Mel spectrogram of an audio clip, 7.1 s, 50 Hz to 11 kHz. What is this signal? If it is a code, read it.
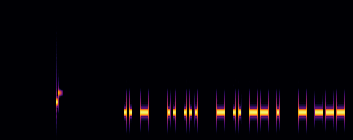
Morse code, heard as a keyed tone, about 22 wpm, 700 Hz. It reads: IT IS TIME TO
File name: practice / 22wpm / Sentences with 4-Word Phrases - 22wpm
